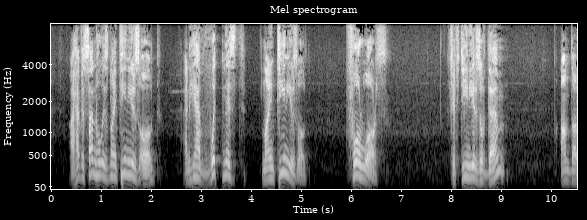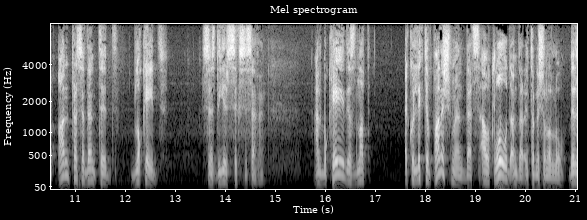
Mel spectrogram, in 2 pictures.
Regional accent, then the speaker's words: Gaza, Gaza Strip, Palestine; I'm from Gaza

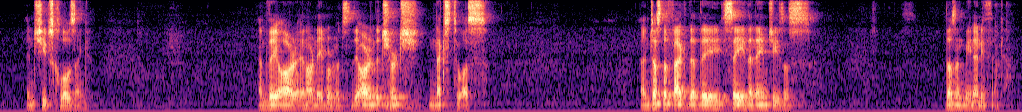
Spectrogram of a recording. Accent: Palestine; now in United States; I say this as a Palestinian, and I also say this as an American

